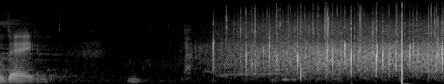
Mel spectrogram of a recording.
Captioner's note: applause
